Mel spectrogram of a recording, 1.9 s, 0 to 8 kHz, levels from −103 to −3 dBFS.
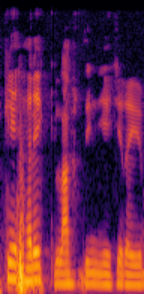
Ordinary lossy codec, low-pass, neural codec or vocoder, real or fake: none; 7.2 kHz; none; real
